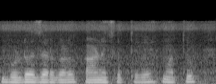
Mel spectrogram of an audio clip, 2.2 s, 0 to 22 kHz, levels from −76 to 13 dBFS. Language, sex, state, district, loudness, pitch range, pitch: Kannada, male, Karnataka, Koppal, -14 LUFS, 115-120 Hz, 115 Hz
